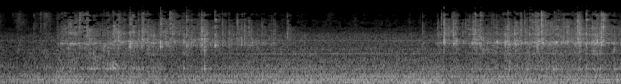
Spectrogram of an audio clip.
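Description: Matcha being mixed in a glass jar: a steady rattling with many small clinks of a utensil against the glass, louder in the second half and stopping suddenly at the end.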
